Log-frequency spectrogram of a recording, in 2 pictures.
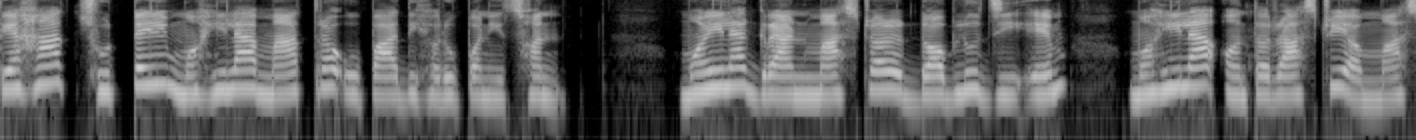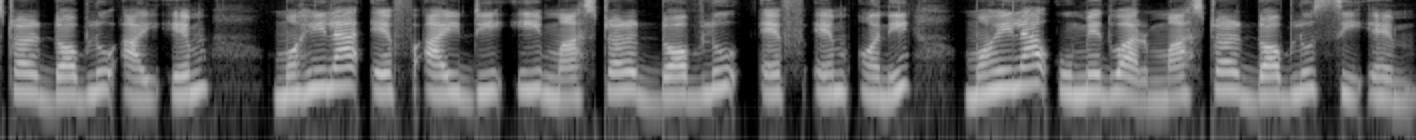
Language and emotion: Nepali, neutral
